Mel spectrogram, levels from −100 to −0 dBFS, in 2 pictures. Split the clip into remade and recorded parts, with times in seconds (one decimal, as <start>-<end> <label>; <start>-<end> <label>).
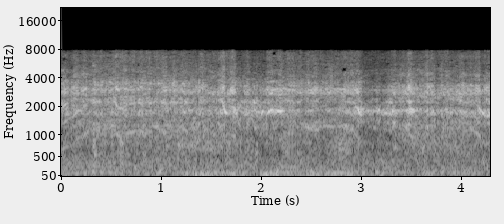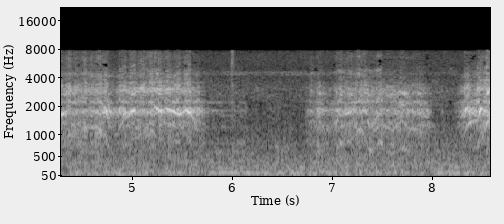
0.0-8.6 recorded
